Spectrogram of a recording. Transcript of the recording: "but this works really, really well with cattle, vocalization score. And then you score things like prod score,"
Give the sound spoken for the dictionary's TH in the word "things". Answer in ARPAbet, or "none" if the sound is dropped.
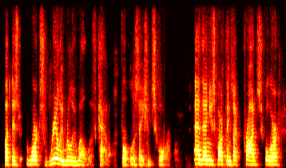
TH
